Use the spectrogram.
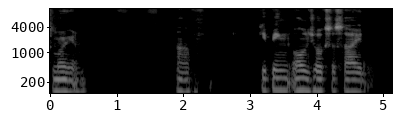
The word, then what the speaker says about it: Mariam: anti-marine fashion she said it doesn't really matter how it's spelled at the end of the day it's still pronounced miriam um keeping all jokes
